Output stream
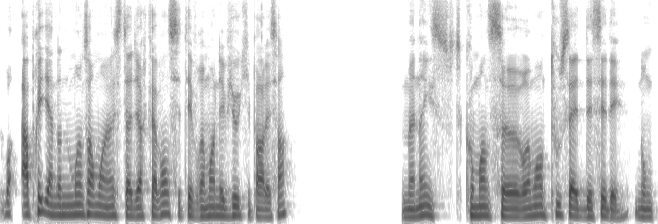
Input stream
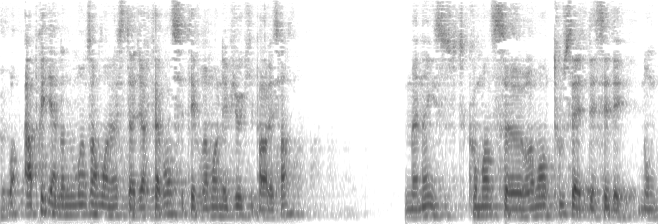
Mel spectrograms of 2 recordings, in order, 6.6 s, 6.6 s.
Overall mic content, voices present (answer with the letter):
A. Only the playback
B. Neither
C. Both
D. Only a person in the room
A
